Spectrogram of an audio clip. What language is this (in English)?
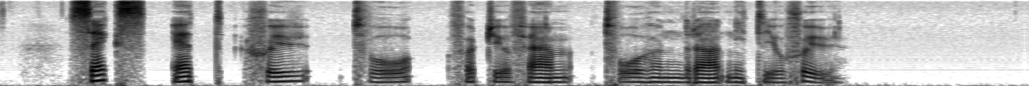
Swedish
